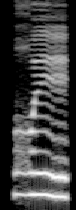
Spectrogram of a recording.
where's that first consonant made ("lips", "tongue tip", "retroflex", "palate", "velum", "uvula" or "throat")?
uvula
